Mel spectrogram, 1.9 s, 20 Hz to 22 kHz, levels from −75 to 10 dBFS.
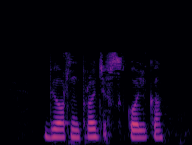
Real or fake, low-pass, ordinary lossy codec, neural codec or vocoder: real; 7.2 kHz; MP3, 24 kbps; none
